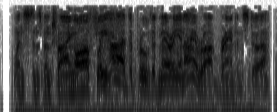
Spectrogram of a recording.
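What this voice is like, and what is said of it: Usual voice. Nothing is said of it.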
